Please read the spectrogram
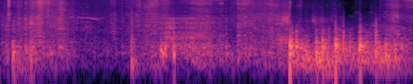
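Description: A large sheet of rigid foam board being handled and laid onto a folding metal work stand: the foam scrapes and rubs, with a few light knocks.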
